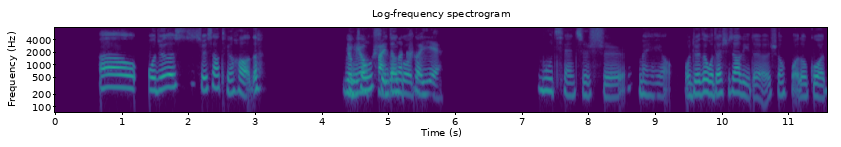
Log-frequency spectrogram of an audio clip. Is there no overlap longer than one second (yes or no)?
no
